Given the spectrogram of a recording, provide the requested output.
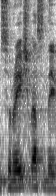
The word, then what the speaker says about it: Suresh Vasudevan: progress for a long time I'll start by pronouncing my name I think uh Steve bypassed that since it was complex I'm SES Vasan CEO of nimble storage thank you very much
